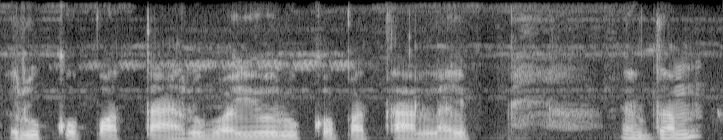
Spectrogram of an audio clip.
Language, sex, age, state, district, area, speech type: Nepali, female, 45-60, West Bengal, Jalpaiguri, urban, spontaneous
